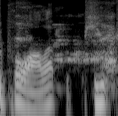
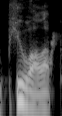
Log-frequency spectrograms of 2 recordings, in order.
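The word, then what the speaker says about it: Puyallup: a rental car drove up to pawalla excuse me phew all pure wallet pew pew pew pew all up my sister screams at me every time i mispronounce it and um it was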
